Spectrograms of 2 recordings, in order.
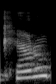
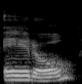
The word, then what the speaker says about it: Q'ero: them yes well the Koo people of Peru the correct pronunciation ISO but that's hard for us to say in the United States so Koo is good um the Koo Indians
